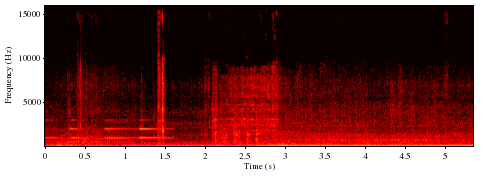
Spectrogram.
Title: No Crank No Start || Car Start With A Single Wire #shorts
